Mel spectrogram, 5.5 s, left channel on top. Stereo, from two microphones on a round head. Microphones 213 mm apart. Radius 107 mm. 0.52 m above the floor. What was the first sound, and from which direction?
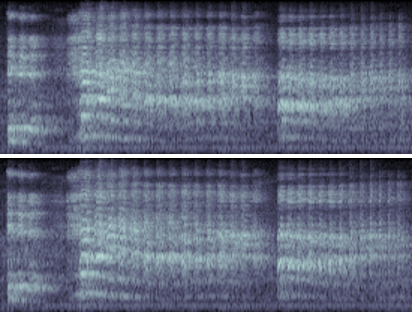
Laughter, 45° right (ahead or behind).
